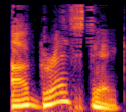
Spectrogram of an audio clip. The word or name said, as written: agrestic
